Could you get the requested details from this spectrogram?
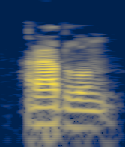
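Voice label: "радлун", Komi, male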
